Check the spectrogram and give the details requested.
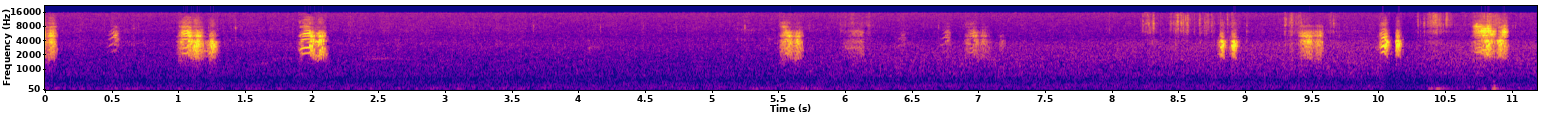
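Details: Common whitethroat (Sylvia communis) well-grown nestlings on their last day in a nest near a river, hidden under reeds and nettles: harsh, hissing begging rasps in short bursts, few seconds apart, then bunched near the end, quiet background.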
